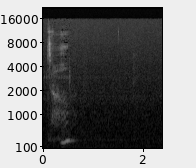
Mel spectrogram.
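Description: A brief breathy vocal sound from a woman, a whispered breath ending in a short low hum, lasting about half a second right at the start; after it only faint room tone.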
